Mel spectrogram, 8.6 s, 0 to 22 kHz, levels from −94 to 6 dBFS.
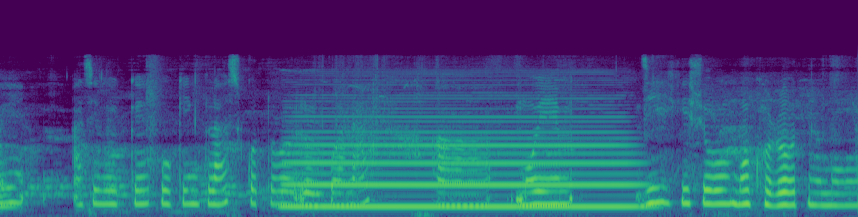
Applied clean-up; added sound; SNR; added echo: none; Wind instrument, woodwind instrument; 0 dB; none.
